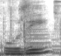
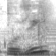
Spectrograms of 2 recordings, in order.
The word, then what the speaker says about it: cosir: Ens atem aquesta setmana amb termes relacionats amb les tasques de la vida quotidiana, com ara cosir, pronunciat cosi o cosí, segons la procedència del parlant, i dels termes relacionats.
